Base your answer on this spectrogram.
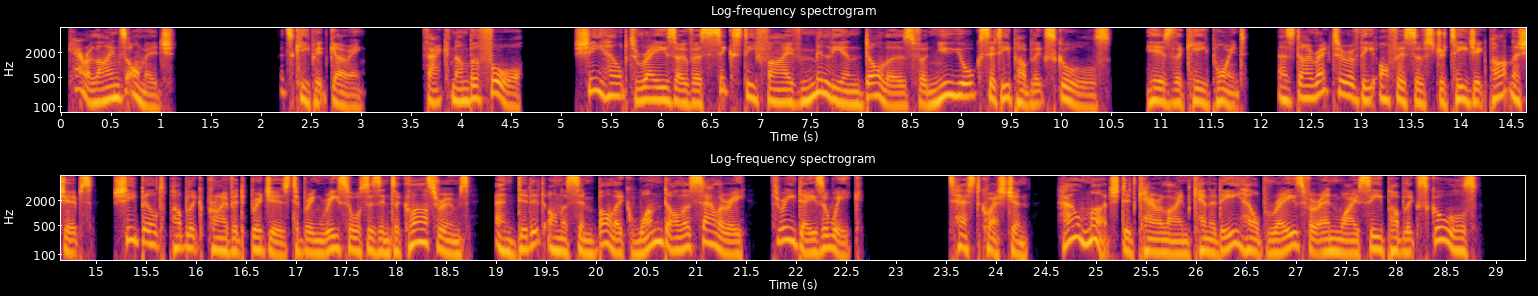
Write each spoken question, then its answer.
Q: How much did Caroline Kennedy help raise for NYC public schools?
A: Correct answer. Over $65 million.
